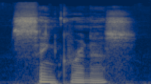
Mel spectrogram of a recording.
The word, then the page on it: synchronous: American English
